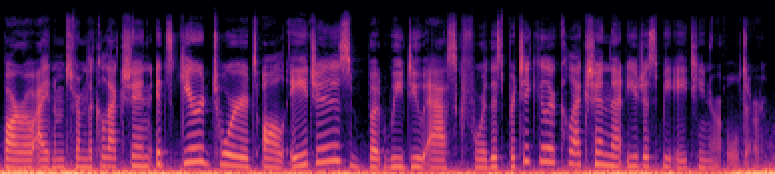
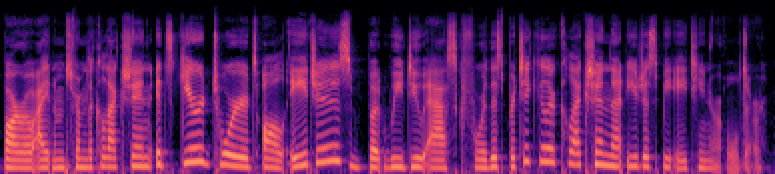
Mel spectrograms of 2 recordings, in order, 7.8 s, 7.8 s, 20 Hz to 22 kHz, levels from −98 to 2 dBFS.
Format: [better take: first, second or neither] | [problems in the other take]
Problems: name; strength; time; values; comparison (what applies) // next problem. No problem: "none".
second | low rumble; noticeable; throughout; 20 dB below the speech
